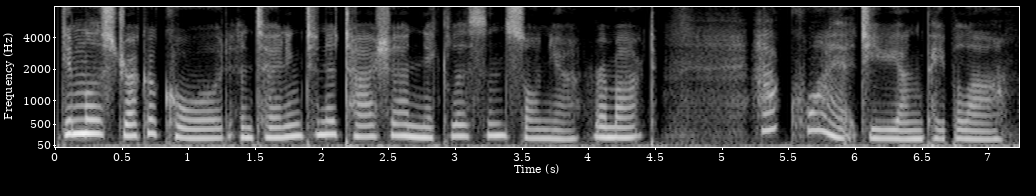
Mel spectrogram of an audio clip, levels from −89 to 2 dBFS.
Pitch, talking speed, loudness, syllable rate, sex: 230 Hz, 150 wpm, -18 LUFS, 4.7 syllables/s, female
